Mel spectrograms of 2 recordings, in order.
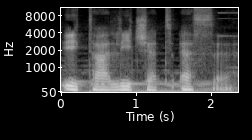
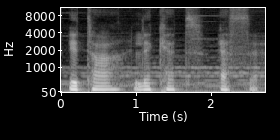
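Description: First: It uses the Italian ecclesiastical Latin pronunciation. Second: It uses the classical Roman Latin pronunciation. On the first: "here's the Italian or ecclesiastical pronunciation" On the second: "I mostly speak in the Roman pronunciation, so I'll always start with that"

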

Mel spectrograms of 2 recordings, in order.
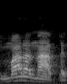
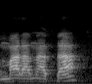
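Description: First: The stress is on the second-to-last syllable. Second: The stress is on the last syllable. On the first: This is the Protestant pronunciation. "dizem Maranata com a tônica na penúltima sílaba" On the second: "Com a tônica na última sílaba, Maranatá é a pronúncia católica"

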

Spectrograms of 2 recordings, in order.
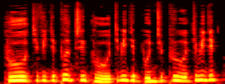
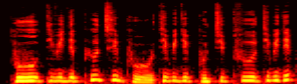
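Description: First: The syllables are read at the quickest pace. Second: The syllables are read at a slow pace. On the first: "그럼 더 빠르게" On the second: "다시 한 번 더 천천히 빠르게 읽어봅니다"

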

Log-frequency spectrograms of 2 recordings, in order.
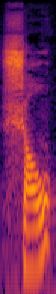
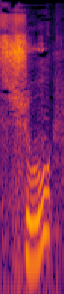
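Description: First: The vowel glides from 'oh' to 'oo'. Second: The vowel is a plain 'oo' sound. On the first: "shou, S-H-O-U"

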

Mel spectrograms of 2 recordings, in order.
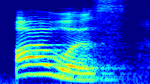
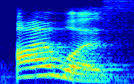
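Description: Both takes have the same delivery.

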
